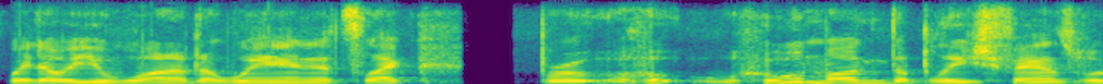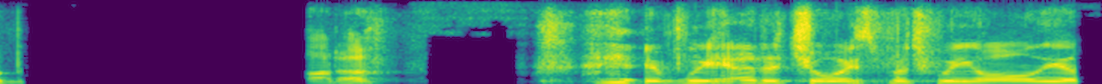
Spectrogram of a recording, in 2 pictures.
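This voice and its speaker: A man co-hosting a casual stream, joking, laughing often and cutting in with quick repeated words. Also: a little high, darkish tone. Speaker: stream co-host. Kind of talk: casual banter reading a blog. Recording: slightly dull lo-fi sound.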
